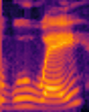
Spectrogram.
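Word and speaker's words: wu wei: it's it's called the wu way it's spelled like w-u-w-a-i or something like that but it's called the wu way and it's to find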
